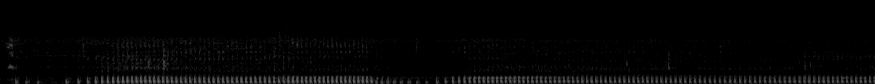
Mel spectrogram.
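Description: Small motorcycle's engine catching with a few spaced beats, then running at a steady fast beat as the bike pulls away through grass. Its level dips briefly about four seconds in, then it picks up again.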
